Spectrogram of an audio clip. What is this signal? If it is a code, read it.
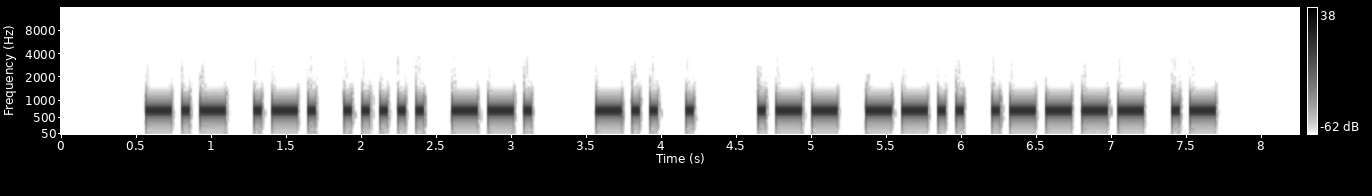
Morse code, heard as a keyed tone, about 20 wpm, 700 Hz. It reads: KR5G DE WZ1A
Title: USA Callsign DE Callsign - 4 Characters - 20wpm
